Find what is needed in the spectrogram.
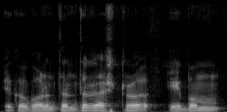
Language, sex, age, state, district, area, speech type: Odia, male, 60+, Odisha, Ganjam, urban, spontaneous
